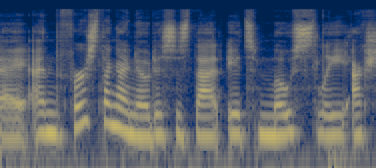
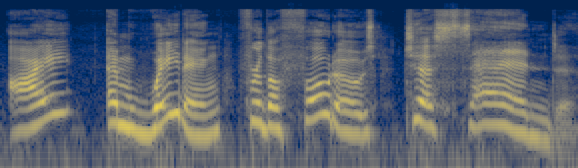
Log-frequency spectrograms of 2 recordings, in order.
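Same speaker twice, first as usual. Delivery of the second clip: slow exasperated insistence; 5 semitones higher, 6 dB louder, much slower than usual. Retold or imitated. Retold quarrel, insisting to arrogant man.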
